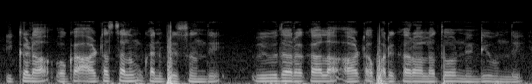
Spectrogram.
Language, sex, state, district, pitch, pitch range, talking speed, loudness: Telugu, male, Telangana, Hyderabad, 135 Hz, 130-145 Hz, 110 wpm, -23 LUFS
